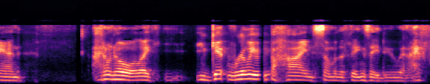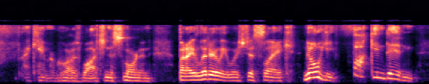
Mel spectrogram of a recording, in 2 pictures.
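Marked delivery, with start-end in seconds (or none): 9.8-11.3 mock drawn-out, pitched-up yell. Retelling a reaction while watching junior hockey on TV, imitating own shouting. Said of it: "hears me yelling at the T V".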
